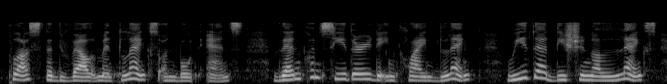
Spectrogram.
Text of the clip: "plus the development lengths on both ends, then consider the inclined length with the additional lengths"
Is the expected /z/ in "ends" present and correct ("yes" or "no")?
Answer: no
